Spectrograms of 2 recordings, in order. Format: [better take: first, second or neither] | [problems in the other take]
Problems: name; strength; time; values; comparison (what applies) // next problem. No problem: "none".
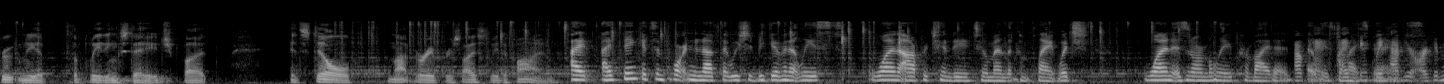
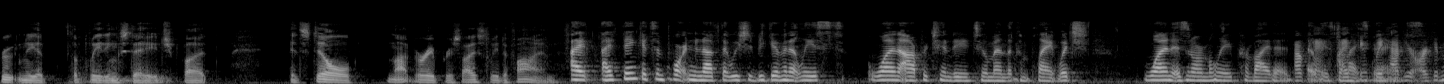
second | background sound (Sink (filling or washing)); 17 dB below the speech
